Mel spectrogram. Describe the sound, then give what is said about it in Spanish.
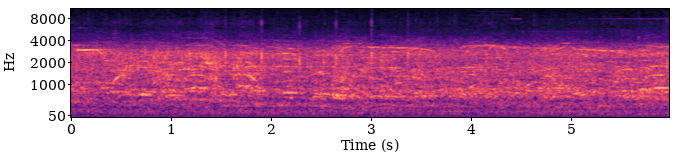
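Football fans in a stadium create a dense, steady crowd roar with no distinct peaks, a continuous wash of many voices blended together. “¿Qué dicen los hinchas? fuera de ello hay un hincha que ingresaba justamente a este Claro, pero centrémonos lo que dice el público acá.”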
